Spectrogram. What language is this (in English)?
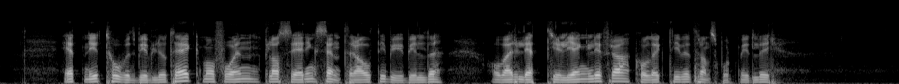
Norwegian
